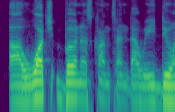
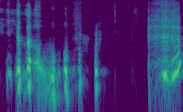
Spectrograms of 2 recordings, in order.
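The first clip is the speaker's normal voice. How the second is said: high, drawn-out teasing through laughter; laughing mockery; 8 semitones higher, 7 dB quieter, much slower than usual. Real, not acted. Commentator ridicules the witness's story, laughing mockery. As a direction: laugh helplessly as you tease.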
